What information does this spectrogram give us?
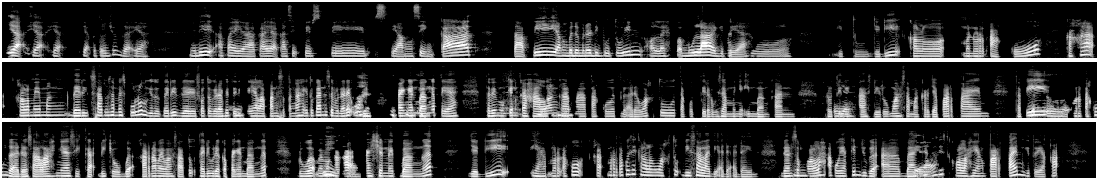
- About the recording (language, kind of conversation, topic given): Indonesian, advice, Bagaimana saya bisa mulai mencoba hal baru tanpa takut gagal?
- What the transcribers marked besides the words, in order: distorted speech; laugh; in English: "part time"; in English: "passionate"; tapping; in English: "part time"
